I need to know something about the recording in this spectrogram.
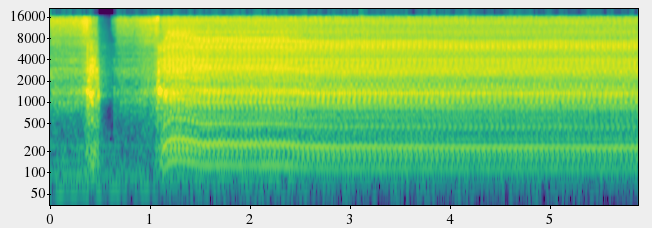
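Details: First-build 3D-printed PLA V12 model engine on compressed air, freshly lubricated, no exhaust port yet: short stutter, then catches and settles into a fast even chuffing hiss at steady speed; running freely.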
